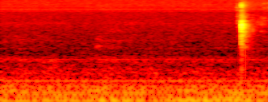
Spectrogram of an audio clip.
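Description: Quiet car-cabin background with a faint steady low hum, and one short sharp click near the end.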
